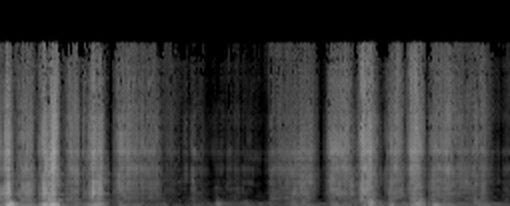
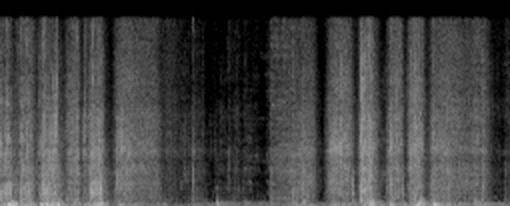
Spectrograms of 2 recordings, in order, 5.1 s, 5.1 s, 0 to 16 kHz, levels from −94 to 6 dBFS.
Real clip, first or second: second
